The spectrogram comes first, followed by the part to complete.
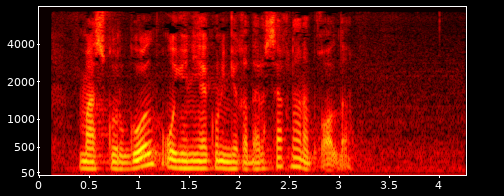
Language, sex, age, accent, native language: Uzbek, male, 19-29, Toshkent viloyati, Uzbek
